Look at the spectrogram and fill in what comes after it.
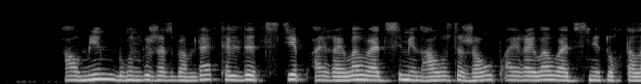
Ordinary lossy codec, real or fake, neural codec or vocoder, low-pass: Opus, 32 kbps; real; none; 7.2 kHz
